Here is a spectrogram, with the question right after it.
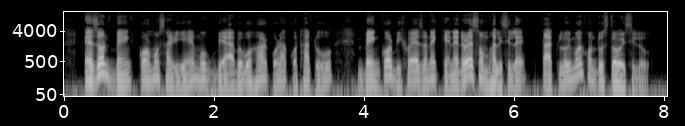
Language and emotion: Assamese, happy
